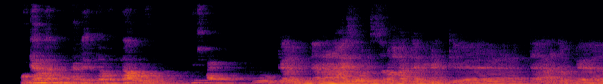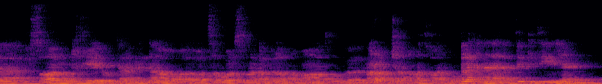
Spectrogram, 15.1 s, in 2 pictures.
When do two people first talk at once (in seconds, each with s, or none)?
none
